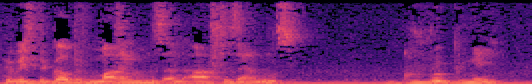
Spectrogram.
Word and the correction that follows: Grungni: Lovely. Oh, it's Grungni. I can never say it right.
